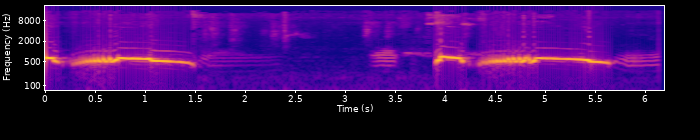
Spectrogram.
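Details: Captive Barbary dove, a puter pelung with a black neck collar, giving its 'kuk geruk kwaakk' song in a mastered recording: two rolling, throaty coos of about one and a half seconds each, separated by a short pause, in a quiet indoor setting.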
